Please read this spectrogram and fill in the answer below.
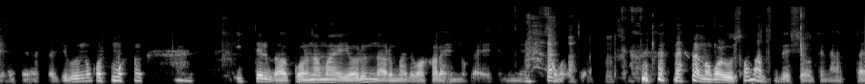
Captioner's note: laughs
